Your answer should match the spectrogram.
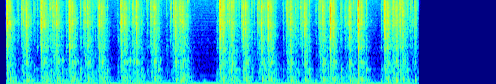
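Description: Typewriter keys clacking in a rapid, uneven run of keystrokes, with a brief pause about halfway through, stopping suddenly after about five seconds.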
